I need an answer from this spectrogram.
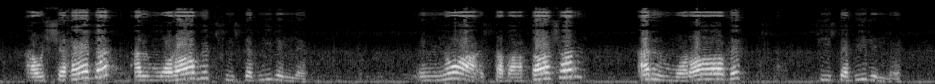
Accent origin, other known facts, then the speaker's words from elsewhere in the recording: Egypt; المرجئة دول موجودين عندنا في مصر؟ احنا في الحقيقة هدير يعني عندنا منهم كتير جدا.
